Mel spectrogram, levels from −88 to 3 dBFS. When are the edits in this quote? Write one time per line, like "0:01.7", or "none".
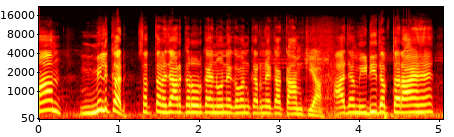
0:03.6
